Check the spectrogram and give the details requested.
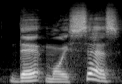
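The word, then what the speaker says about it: Moisés: just a little tricky the first part of the name is pronounced with the sound Mo also note that there's an accent over the letter e so make sure to put the emphasis of pronunciation right there Moes Mo got it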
